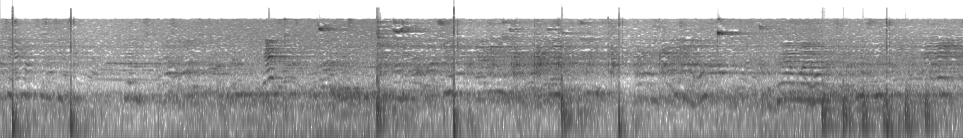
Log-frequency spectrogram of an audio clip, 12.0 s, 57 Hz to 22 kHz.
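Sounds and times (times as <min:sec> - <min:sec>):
indistinct voices: 0:00.0 - 0:12.0
basketball bouncing on floor: 0:07.0 - 0:08.0, 0:10.2 - 0:11.8.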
